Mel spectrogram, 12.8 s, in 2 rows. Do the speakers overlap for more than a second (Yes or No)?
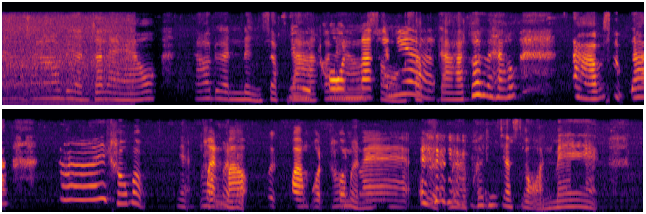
Yes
